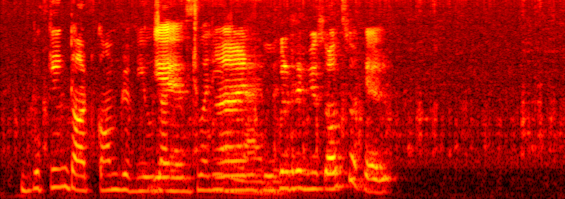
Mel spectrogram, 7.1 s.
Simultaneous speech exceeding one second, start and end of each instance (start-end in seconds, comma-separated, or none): 1.9-3.6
